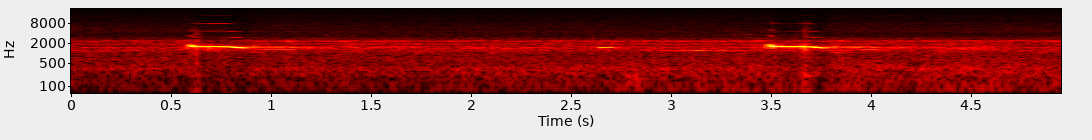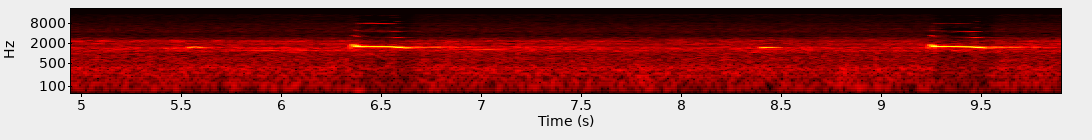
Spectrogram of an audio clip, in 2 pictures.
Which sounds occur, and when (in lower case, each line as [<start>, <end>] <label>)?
[0.00, 9.90] background noise
[0.59, 1.30] owl
[2.54, 2.75] owl
[3.51, 4.17] owl
[5.51, 5.76] owl
[6.33, 7.28] owl
[8.40, 8.64] owl
[9.23, 9.90] owl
